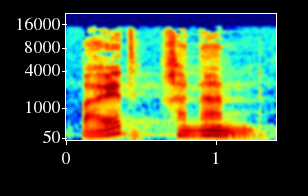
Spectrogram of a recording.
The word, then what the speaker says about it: Vaetjanán: parashot la parashá 45 voy a deletrear cóm se dice o cómo se escribe b chica a e de Ernesto t de tío y luego dejan un espacio por favor J a e a n con acento en la última baet hanan y supliqué baed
